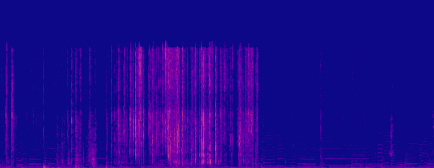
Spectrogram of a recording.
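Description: A foil Yu-Gi-Oh booster pack wrapper crinkling as it is torn open by hand, loudest from about two and a half to five seconds in, over background music.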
